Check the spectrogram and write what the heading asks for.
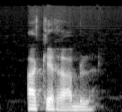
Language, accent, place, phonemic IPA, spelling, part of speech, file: French, France, Lyon, /a.ke.ʁabl/, acquérable, adjective, LL-Q150 (fra)-acquérable.wav
- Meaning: acquirable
